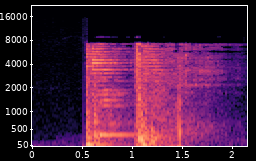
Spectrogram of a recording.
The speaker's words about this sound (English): Shield bashes shield. The sound of the two attacks striking together sends a small shockwave out that ripples the leaves of the nearby bushes.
